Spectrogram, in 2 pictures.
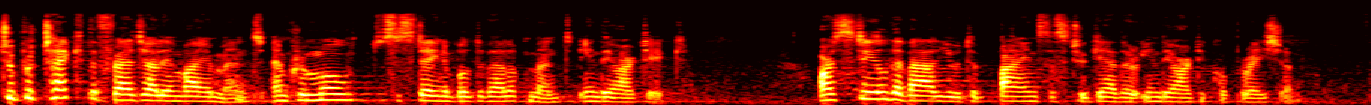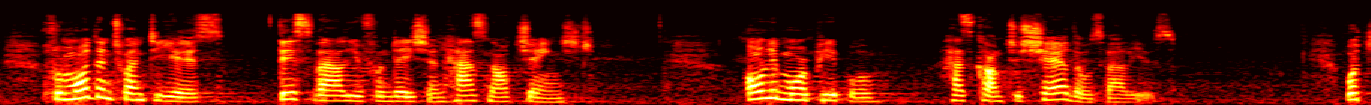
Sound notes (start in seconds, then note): none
